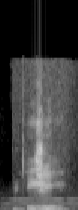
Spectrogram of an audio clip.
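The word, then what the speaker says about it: Jee: G. That one. G. Sorry. Yes. And it's spelled G-E-E. Right. Either that or J-E. Oh, yeah. J-E. I like that better. It's spelled J-E-E. G. Not to be confusing at all.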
